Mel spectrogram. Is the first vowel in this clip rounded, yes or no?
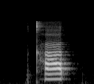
no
